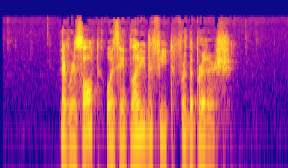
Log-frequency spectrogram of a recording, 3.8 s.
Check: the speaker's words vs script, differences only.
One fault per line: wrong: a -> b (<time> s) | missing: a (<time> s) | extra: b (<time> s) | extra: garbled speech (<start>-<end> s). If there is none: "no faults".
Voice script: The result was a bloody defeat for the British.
no faults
